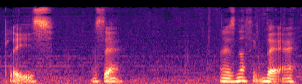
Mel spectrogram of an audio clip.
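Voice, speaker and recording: A man in his forties with a gravelly, fry-touched voice at an ordinary pitch, chatting casually while he streams a game and thinks aloud through a puzzle. Soft game music sits faintly underneath him. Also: level tone, drawn-out words. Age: 40s. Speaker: gaming live-streamer. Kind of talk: casual live-stream gameplay commentary.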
